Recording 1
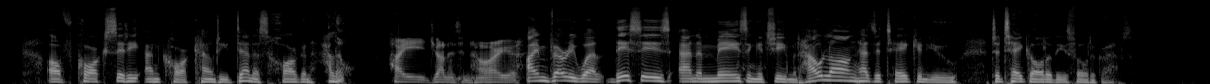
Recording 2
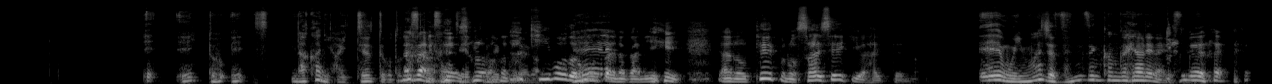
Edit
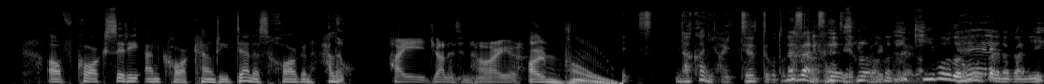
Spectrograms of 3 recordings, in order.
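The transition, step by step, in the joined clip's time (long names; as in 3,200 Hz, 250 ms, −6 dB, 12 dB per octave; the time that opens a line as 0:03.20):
recording 1
0:05.07: tape stop 1.16 s
0:06.23: continue with recording 2 from 0:02.39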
